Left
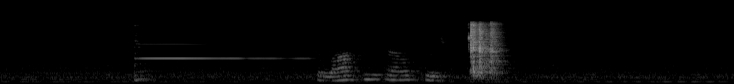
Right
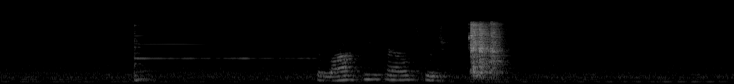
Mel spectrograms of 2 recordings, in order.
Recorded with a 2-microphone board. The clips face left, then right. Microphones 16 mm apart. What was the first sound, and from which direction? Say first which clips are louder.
A guitar: left 9 dB; 35° right (ahead or behind).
